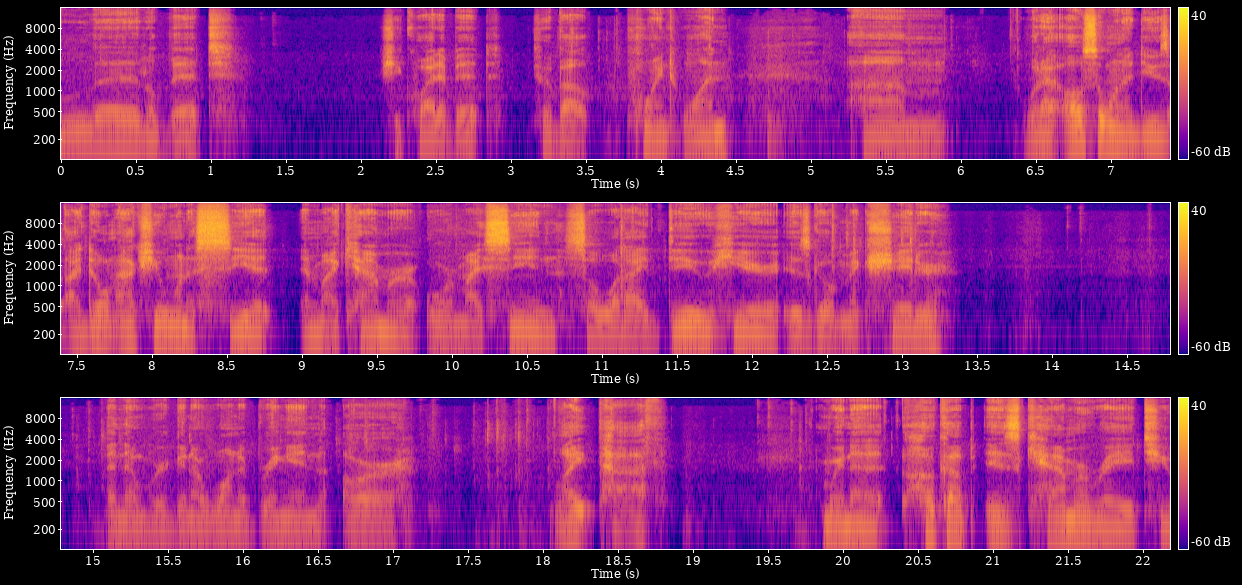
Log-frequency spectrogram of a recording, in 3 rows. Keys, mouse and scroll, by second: 3.4 shift+scroll up 1, 3.7 shift+middle click, 3.8-4.2 scroll down 1, 5.4 shift+middle click, 6.2 click, 6.6 g, 7.2 click, 7.3 g, 8.1 shift+middle click, 9.8 middle click, 10.4 shift+a, 14.4 shift+middle click, 14.8 shift+a, 19.5 shift+middle click, 20.0 click, 20.2 g, 21.1 click.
